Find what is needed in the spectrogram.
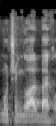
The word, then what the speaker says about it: Mönchengladbach: They actually beat Mönchengladbach last week, which is a huge win for them.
